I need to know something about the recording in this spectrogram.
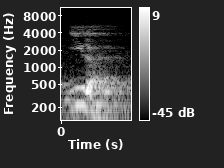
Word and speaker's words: either: when she got there she was saying eater eater and the people were confused what do you want to buy either until somebody pronounced it the right way like this either for the past two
